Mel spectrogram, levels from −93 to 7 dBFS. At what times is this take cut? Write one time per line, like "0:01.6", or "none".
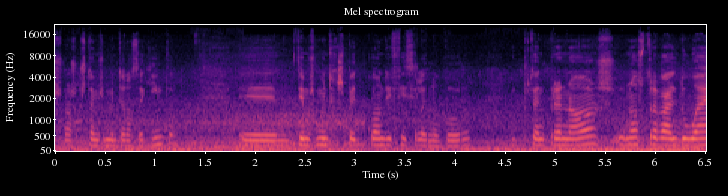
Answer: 0:03.1
0:03.7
